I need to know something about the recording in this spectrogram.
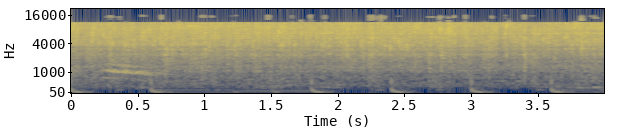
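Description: Creamy garlic sauce with spinach and mozzarella cooking in a frying pan, giving a steady sizzle with a soft low blip about every half second as it bubbles.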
